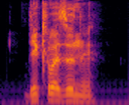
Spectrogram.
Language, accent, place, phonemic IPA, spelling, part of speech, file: French, France, Lyon, /de.klwa.zɔ.ne/, décloisonner, verb, LL-Q150 (fra)-décloisonner.wav
- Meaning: to decompartmentalize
